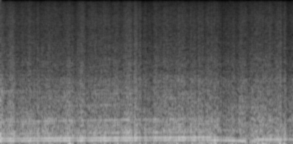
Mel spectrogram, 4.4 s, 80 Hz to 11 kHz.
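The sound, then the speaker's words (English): Engine of a stock turbocharged sports car under hard acceleration: a loud, steady low drone with a constant hum, mixed with rumbling wind noise throughout. “It's stock. I don't know about that. It doesn't feel stock. This is what the turbo does now? 11 turbos don't drive like that.”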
